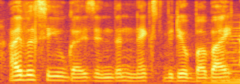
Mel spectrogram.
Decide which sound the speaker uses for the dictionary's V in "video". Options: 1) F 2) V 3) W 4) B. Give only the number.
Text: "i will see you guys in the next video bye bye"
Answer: 2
